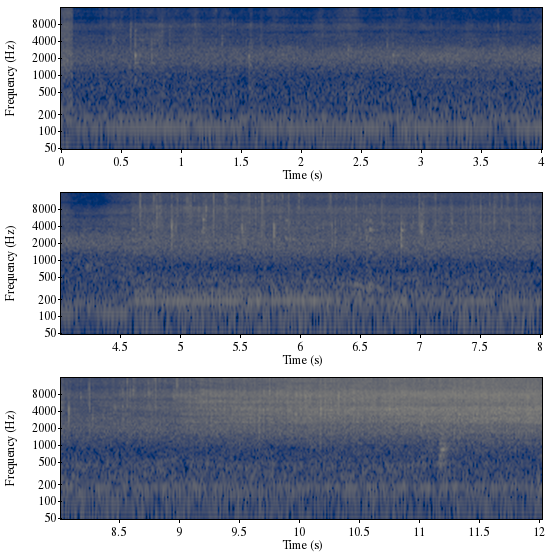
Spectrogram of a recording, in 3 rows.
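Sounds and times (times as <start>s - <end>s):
small pops and crackles: 4.6s - 9.0s
food sizzling: 4.6s - 12.0s.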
